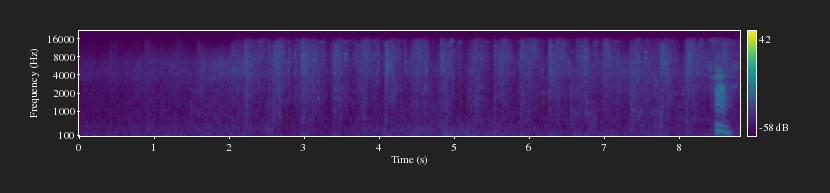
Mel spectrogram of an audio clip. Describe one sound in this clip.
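Heavy footsteps thud and creak on wooden planks.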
